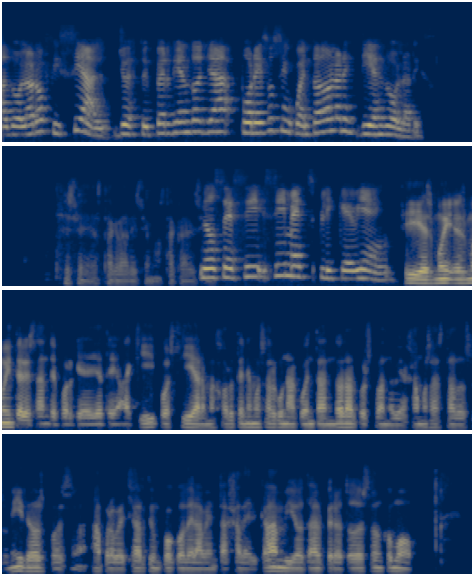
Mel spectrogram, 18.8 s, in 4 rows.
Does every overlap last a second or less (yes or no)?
yes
